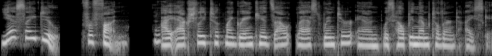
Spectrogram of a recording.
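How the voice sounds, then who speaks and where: A woman with an American accent speaks in a normal speaking voice at medium pitch, with ordinary pitch variation, a fairly slow pace and big swings in loudness. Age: 60s. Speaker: retired teacher, campground worker. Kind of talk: casual interview.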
